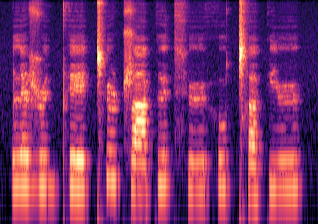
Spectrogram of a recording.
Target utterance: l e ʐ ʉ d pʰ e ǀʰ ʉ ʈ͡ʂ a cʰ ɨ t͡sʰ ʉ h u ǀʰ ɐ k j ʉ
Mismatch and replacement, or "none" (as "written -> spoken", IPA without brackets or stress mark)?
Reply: cʰ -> k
